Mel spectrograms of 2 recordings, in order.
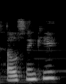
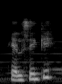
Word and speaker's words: Helsinki: maybe that the capital is Helsinki. Also, I just said that in the English pronunciation. In Finnish, it's Helsinki.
